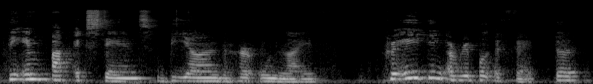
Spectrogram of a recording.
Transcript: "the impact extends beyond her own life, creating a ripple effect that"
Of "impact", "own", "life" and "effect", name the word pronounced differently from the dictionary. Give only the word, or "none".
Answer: none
